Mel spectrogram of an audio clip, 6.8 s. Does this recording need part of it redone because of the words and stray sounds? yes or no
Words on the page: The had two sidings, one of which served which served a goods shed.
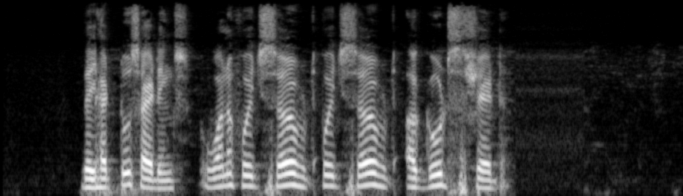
no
